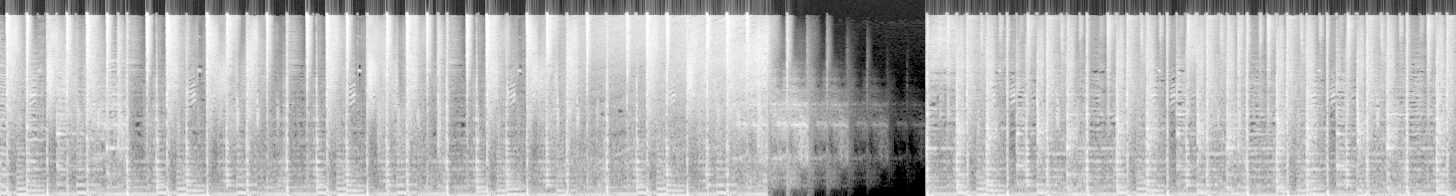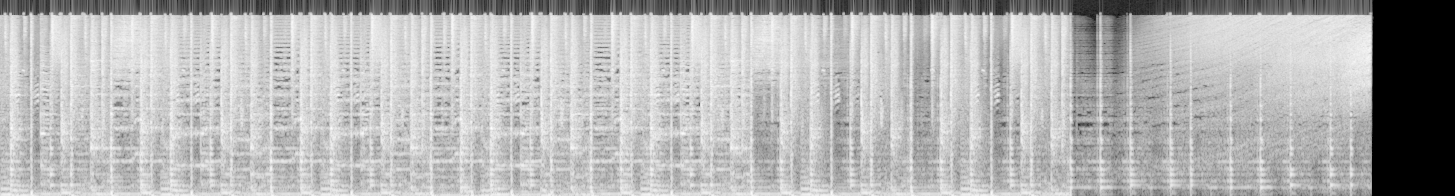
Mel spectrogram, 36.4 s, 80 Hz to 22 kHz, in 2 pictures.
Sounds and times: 0.0s bass 9.6s
11.6s lead synth 30.1s
11.6s bass 31.6s

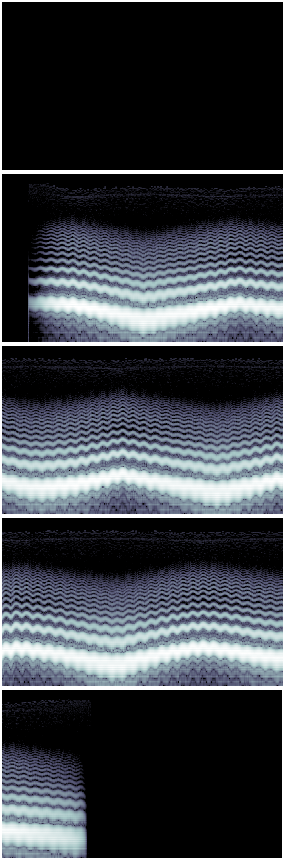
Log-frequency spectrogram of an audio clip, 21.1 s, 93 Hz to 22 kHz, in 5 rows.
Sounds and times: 4.7s sci fi theremin 18.1s

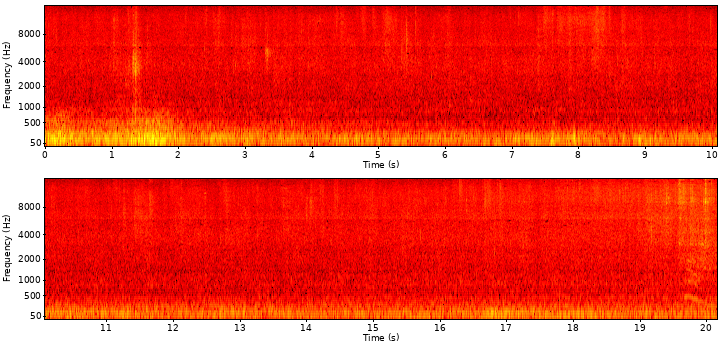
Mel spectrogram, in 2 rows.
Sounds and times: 0.0s Rain After Storm 20.1s
0.0s wind 20.1s
19.0s bikes 20.1s

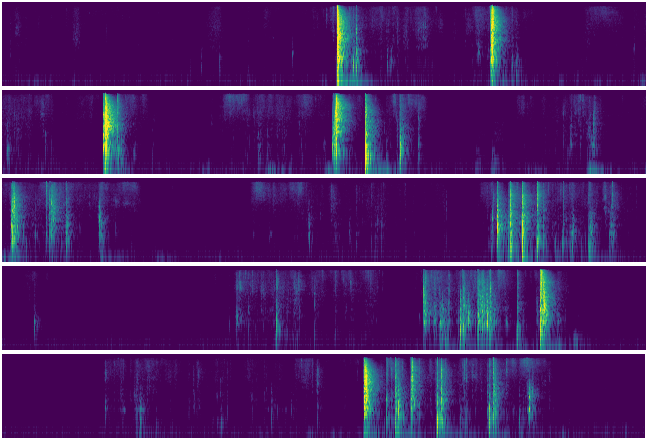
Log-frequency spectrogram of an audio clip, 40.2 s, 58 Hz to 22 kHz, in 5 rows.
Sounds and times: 4.1s throwing pile of books on floor 6.5s
9.3s throwing pile of books on floor 9.9s
11.1s throwing pile of books on floor 13.3s
15.0s throwing pile of books on floor 17.6s
22.2s throwing pile of books on floor 23.8s
29.4s throwing pile of books on floor 31.2s
35.5s throwing pile of books on floor 39.1s

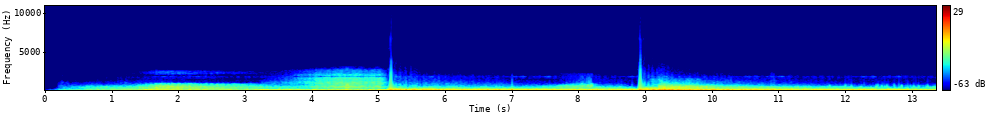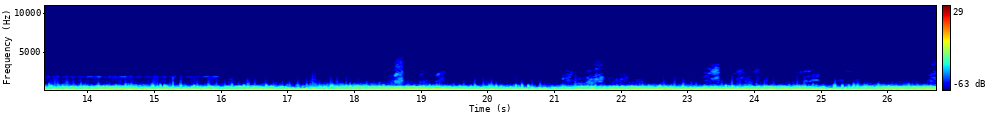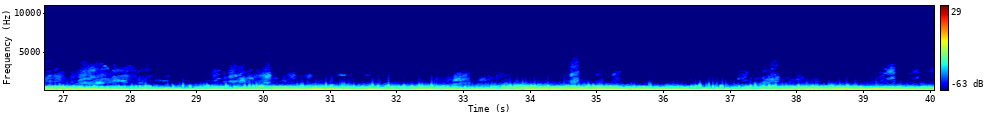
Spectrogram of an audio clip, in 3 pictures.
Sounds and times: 0.0s sub bass for the vibration 40.0s
3.0s boom 6.8s
8.9s boom 10.8s

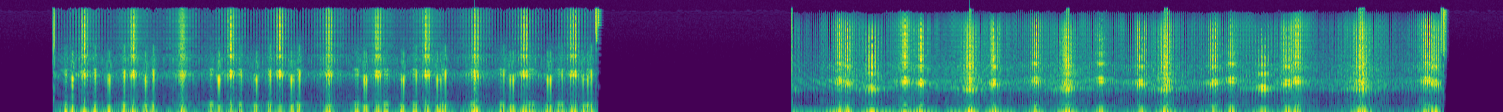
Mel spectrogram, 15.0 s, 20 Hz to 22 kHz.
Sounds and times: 0.6s repetitive engine thrums 6.0s
0.6s scientific glitches 6.0s
8.0s scientific glitches 14.5s
8.0s repetitive engine thrums 14.3s

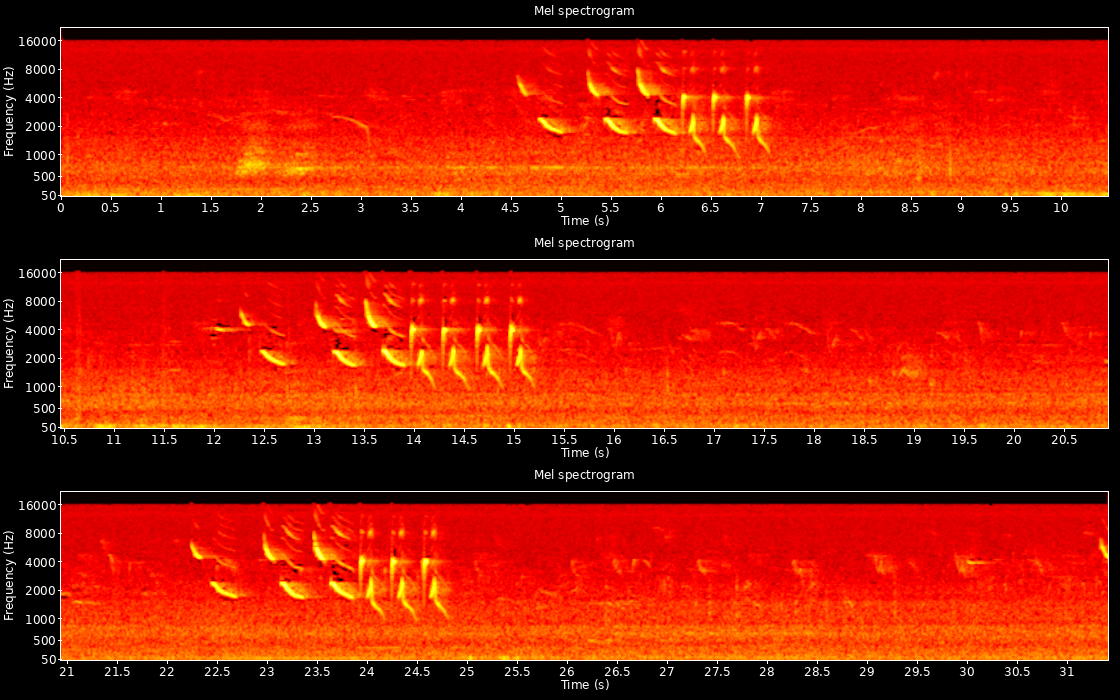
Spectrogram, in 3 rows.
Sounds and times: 0.0s starlings in the background with their waking up chorus 31.4s
4.2s red male cardinal was singing proud and loud 7.3s
11.6s red male cardinal was singing proud and loud 19.0s
20.2s red male cardinal was singing proud and loud 31.4s

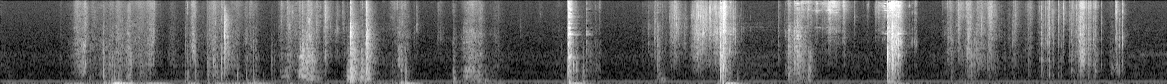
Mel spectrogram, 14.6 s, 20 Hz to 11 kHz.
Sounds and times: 8.1s putting stuff into a handbag 9.3s
9.9s putting stuff into a handbag 14.0s

